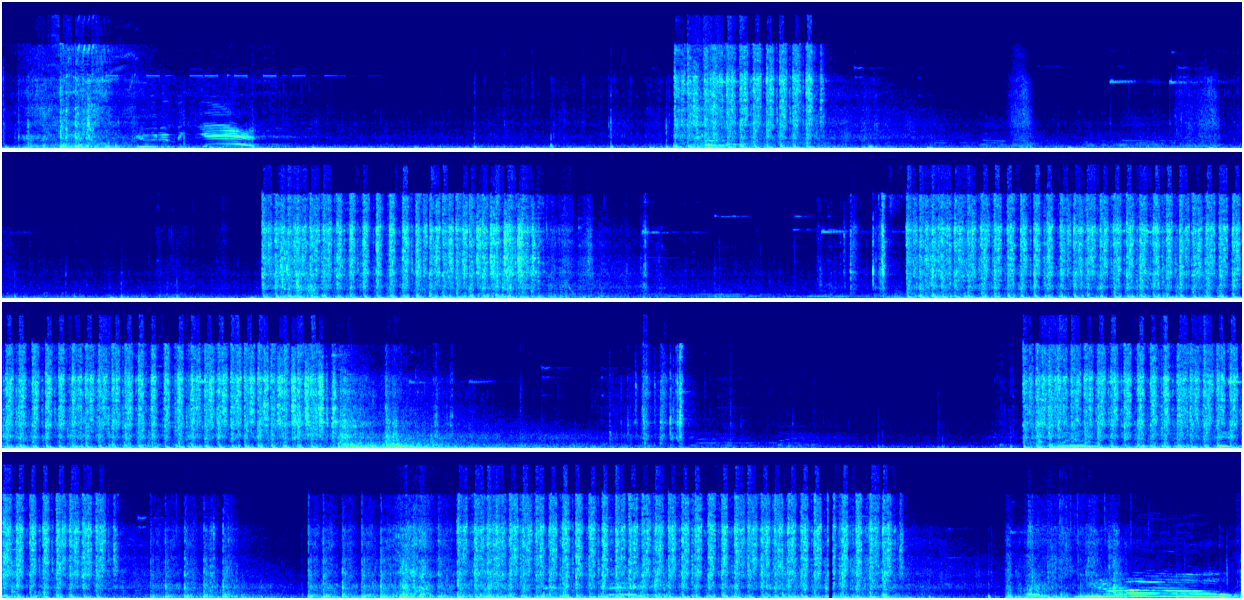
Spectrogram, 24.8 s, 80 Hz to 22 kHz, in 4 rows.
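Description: Gunfire in The Division 2 breaks out in rapid, loud automatic bursts and single shots with short gaps between them, while a player's voice shouts over the fighting.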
